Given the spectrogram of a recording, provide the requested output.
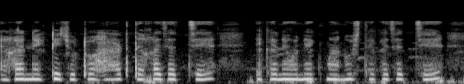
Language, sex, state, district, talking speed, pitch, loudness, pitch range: Bengali, female, Assam, Hailakandi, 140 wpm, 235 Hz, -17 LUFS, 230-240 Hz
